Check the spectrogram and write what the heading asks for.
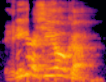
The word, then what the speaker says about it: Higashioka: I'm good at pronunciation. Higashioka.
